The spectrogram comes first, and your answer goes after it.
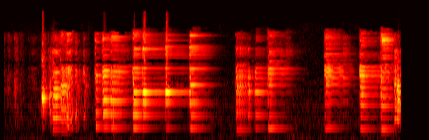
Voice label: laggy voice

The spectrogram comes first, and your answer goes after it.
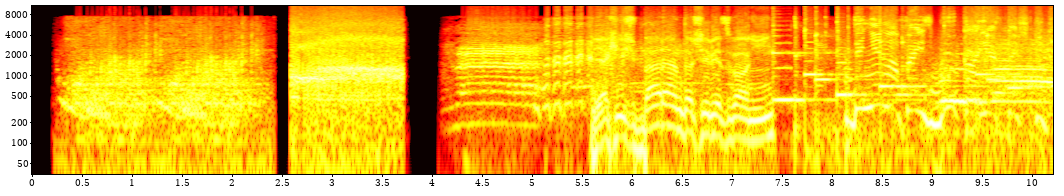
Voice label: polish brainfart

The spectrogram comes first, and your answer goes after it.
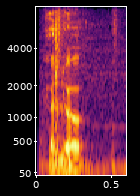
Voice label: hello african

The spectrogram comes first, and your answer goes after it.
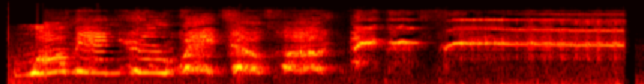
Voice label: woman you're way too close; pepper spray

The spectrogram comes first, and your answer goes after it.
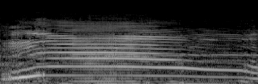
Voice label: naaaaaaaaaaaaaaaaaoooo; sharivan x

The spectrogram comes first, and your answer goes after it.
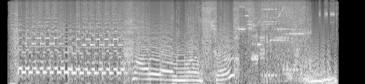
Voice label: hello moto bass boosted

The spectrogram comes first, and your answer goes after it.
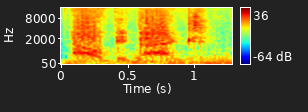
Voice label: bass boosted; ill be back; terminator

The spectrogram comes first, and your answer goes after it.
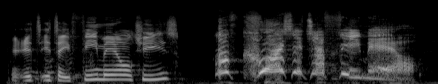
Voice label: female cheese

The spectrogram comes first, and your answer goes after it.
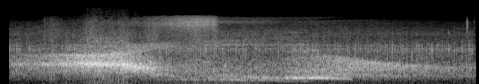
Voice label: scary voice; i see you

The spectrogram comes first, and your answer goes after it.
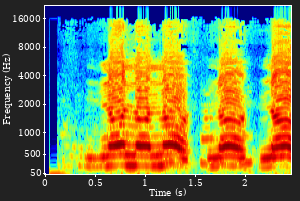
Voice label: funny no

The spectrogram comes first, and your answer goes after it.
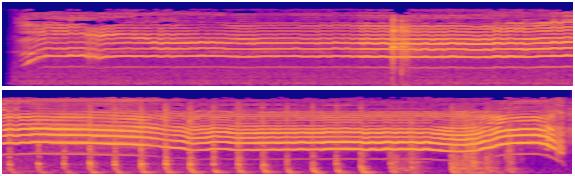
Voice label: yells loudly; ranma 1 2; akane

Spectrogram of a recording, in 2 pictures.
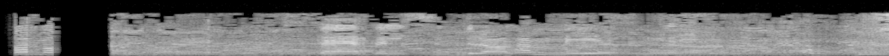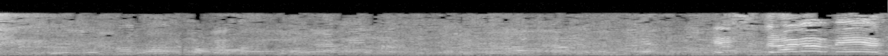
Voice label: pitch shifted

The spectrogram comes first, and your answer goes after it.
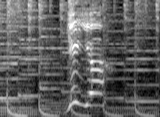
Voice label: real bad voice acting

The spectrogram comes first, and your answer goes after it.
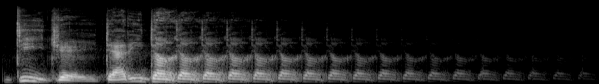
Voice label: echo

